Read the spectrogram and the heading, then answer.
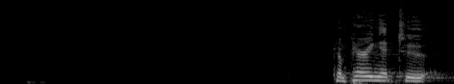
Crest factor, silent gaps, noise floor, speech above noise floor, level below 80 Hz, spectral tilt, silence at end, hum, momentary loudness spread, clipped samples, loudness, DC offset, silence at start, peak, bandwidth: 18 dB; none; under -90 dBFS; over 60 dB; -62 dBFS; -6.5 dB/octave; 0.15 s; none; 9 LU; under 0.1%; -31 LUFS; under 0.1%; 3.35 s; -18 dBFS; 14.5 kHz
